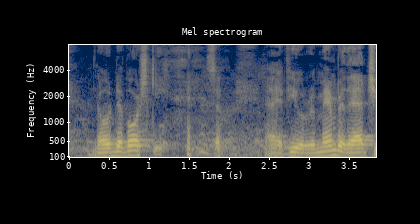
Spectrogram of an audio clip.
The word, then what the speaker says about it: Novodvorski: so they asked, and somebody said, "Say it like this, never divorce me." Novodvorski.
